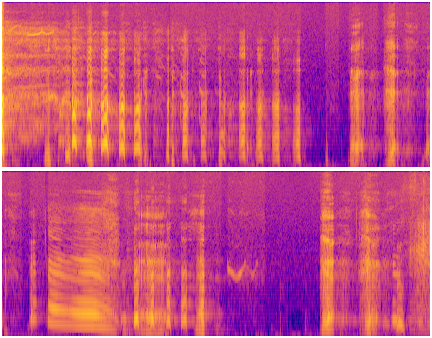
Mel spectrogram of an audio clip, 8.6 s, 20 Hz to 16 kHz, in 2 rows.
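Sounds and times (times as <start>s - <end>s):
laughter: 0.0s - 3.0s, 5.4s - 6.7s
long loud belch: 5.6s - 6.0s
people talking: 8.2s - 8.5s.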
